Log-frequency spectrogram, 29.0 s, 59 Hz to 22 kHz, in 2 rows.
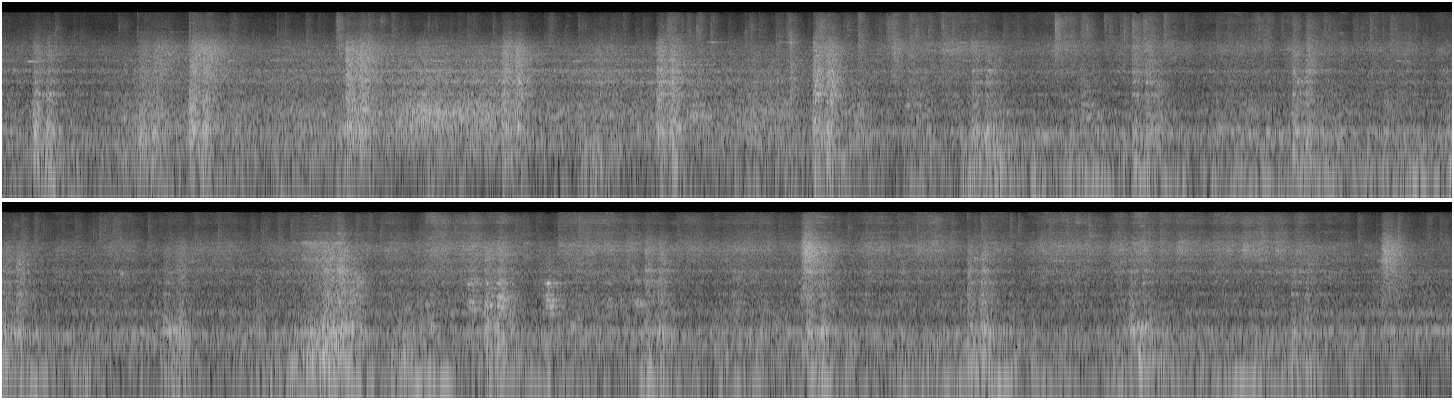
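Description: JR East E257 series electric limited-express train running, heard from inside at the front. The steady rumble of wheels on rail is broken by a sharp clickety-clack over the rail joints every second or few, and a low hum comes in through the middle stretch.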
